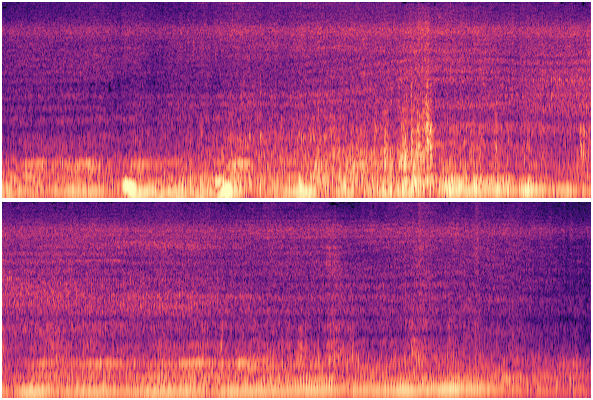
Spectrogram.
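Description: BMW car engine revving up and down over and over as the car slides and spins its wheels on snow.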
